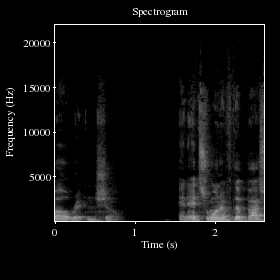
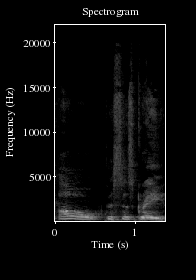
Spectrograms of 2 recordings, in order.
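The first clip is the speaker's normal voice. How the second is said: put-on childlike excitement; 12 semitones higher, 4 dB quieter than usual. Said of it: "and I was like".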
